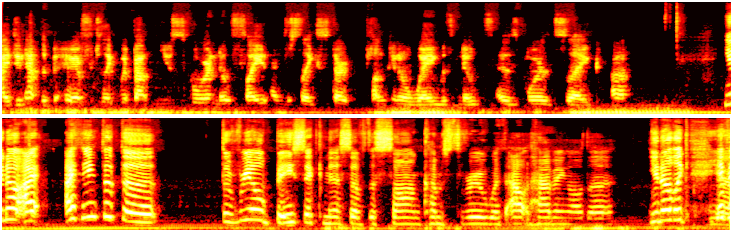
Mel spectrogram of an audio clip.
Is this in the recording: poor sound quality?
yes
